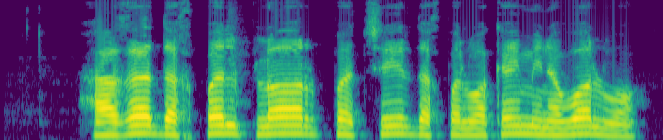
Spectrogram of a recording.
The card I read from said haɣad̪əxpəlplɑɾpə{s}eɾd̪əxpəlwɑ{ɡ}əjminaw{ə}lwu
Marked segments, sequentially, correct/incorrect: incorrect: t͡s, incorrect: k, incorrect: ɑ

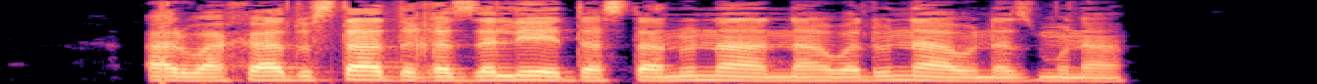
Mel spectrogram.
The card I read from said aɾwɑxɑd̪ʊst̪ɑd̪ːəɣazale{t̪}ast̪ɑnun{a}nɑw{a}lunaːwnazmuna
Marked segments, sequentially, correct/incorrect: incorrect: d̪, correct, correct

